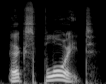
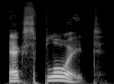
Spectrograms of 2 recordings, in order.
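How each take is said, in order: The two takes are said the same way.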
